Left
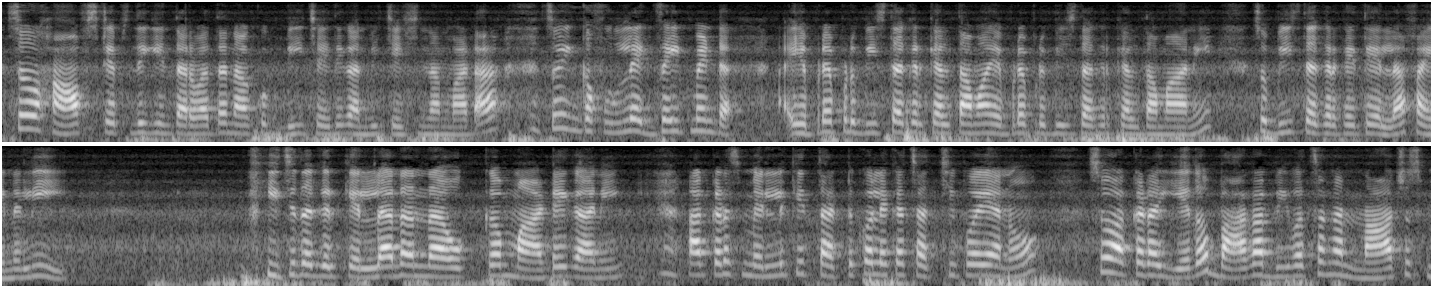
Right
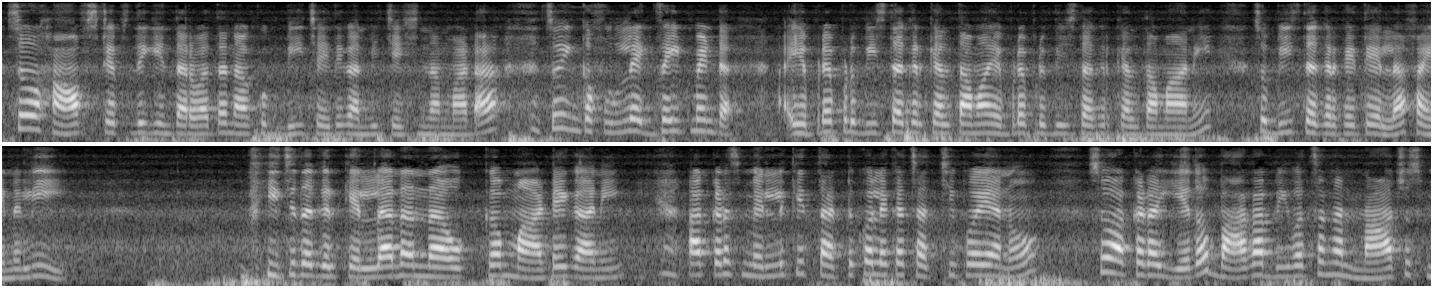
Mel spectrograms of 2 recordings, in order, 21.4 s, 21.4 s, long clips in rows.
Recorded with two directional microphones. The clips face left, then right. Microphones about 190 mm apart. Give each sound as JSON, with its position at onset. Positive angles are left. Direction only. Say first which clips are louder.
{"t": 0.1, "sound": "a woman's voice", "louder": "even", "side_deg": -15}
{"t": 12.5, "sound": "a woman's voice", "louder": "right 1 dB", "side_deg": -15}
